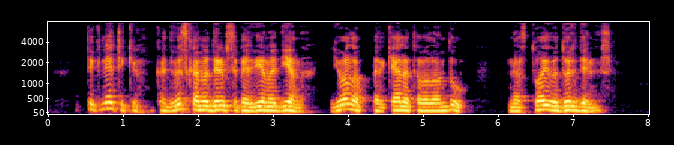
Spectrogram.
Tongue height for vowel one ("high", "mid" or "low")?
high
